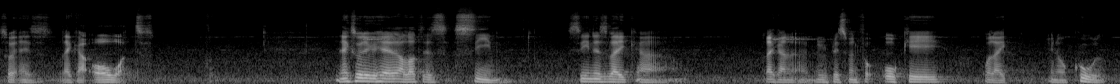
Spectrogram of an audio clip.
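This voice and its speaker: A man speaks with a Trinidadian accent and ordinary pitch variation. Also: medium pitch for a man, fairly slow pace. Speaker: fisherman. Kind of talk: casual talk to camera.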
